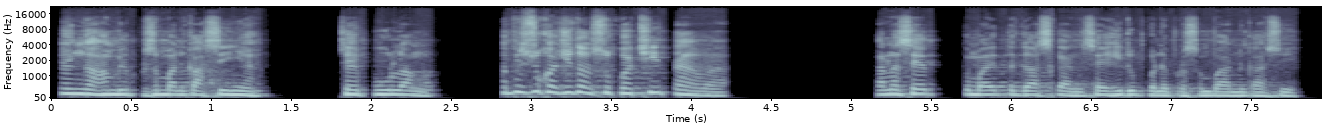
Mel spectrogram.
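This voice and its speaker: Male pastor, high voice, emotional sermon delivery, long church reverb. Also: fast. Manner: emotional, swinging between high exclamations and quiet asides. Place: church hall.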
